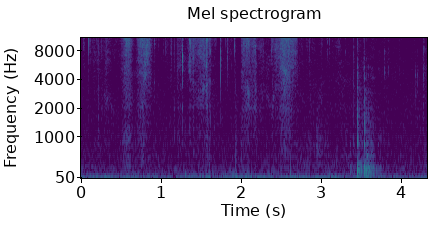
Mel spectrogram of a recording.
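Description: Fingertips crush, scratch and rub through a pile of dry, crumbly white soap shavings and small chunks resting on a dark surface. The result is quiet, bright, crisp crunching and crackling in short irregular bursts, with a faint low hum underneath.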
